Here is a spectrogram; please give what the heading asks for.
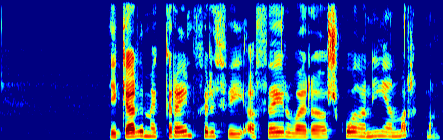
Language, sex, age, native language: Icelandic, female, 30-39, Icelandic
